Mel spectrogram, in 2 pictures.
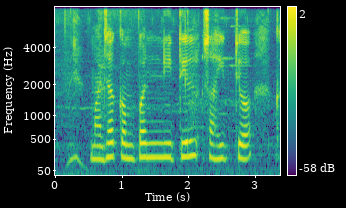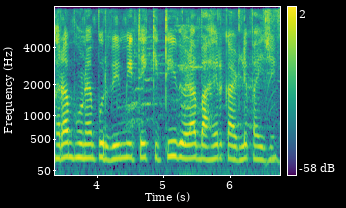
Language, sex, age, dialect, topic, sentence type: Marathi, female, 18-24, Standard Marathi, agriculture, question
